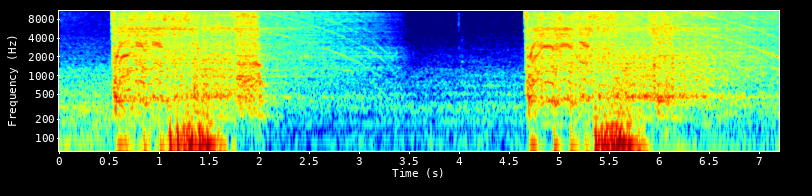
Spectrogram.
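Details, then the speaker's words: Ford-powered propane JLG boom lift, sat two years after a tree fell on it, wires rodent-chewed. Two cranking bursts of the starter turning evenly, never firing; the throttle motor is commanded but the plate doesn't move though the TPS works. Crank, no start, throttle held closed. "So we saw it try to control it, but it did not move the throttle plate physically."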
